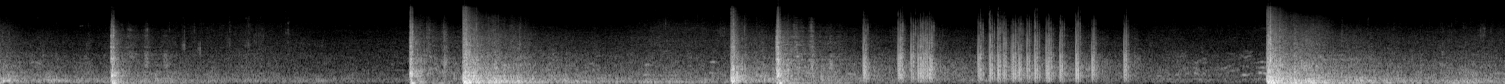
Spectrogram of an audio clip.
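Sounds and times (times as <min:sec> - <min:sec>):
firework shells booming: 0:00.0 - 0:02.0, 0:04.0 - 0:06.4, 0:07.2 - 0:11.5, 0:12.6 - 0:14.4
firework cracks: 0:00.0 - 0:02.3, 0:04.0 - 0:06.4, 0:07.1 - 0:11.6, 0:12.6 - 0:15.0.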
